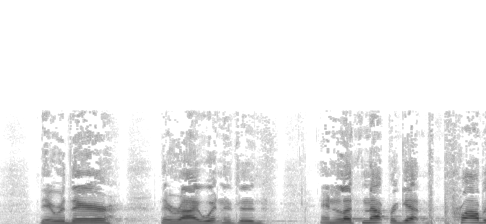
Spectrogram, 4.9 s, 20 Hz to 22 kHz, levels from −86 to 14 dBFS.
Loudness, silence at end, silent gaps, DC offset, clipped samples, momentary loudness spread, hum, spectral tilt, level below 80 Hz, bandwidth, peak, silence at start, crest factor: -21 LUFS; 0 s; none; under 0.1%; under 0.1%; 13 LU; none; -6 dB/octave; -70 dBFS; 11.5 kHz; -2 dBFS; 0.4 s; 18 dB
